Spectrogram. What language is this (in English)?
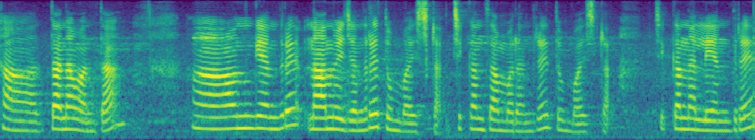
Kannada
